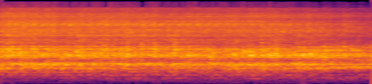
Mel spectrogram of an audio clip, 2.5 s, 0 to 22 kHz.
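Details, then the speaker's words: 2006 Buick Lucerne 3.8L V6 running: steady whirring whine with a rough, rattly edge holding with engine speed from the failing water pump bearing; pump also leaking coolant near the crank pulley, before replacement. "the water pumps making so much noise I'm sure it's gonna go out here pretty soon"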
